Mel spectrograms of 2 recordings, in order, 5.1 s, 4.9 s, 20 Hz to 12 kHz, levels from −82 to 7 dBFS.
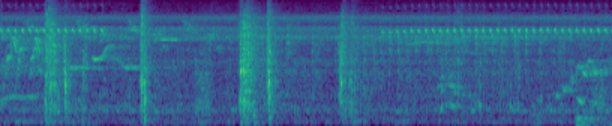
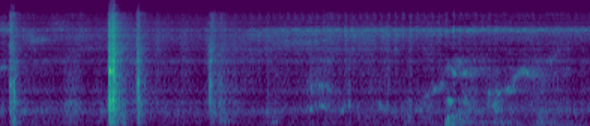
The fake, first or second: second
